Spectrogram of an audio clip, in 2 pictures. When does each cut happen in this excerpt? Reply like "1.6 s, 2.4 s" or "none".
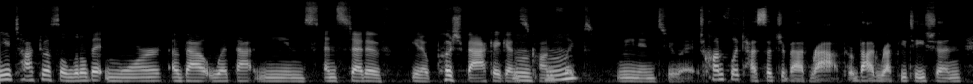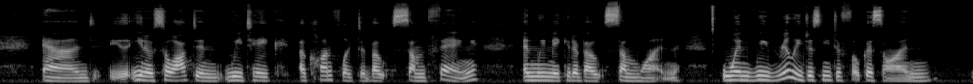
1.6 s, 3.1 s, 7.0 s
